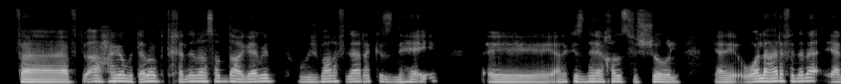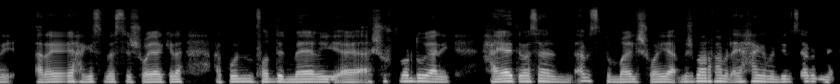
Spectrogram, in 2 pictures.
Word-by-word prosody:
ف - - -2
فبتبقى 110 +3 +3
حاجة 145 +3 +2
متعِبة 135 +1 +2
وبتخلّيني 140 0 -1
أصدّع 135 -2 0
جامد 135 +4 +2 0.2
ومش 115 -1 -4
باعرَف 130 +2 -1
إن - - -3
أنا 130 - +2
أركّز 135 -4 -5
نهائي 125 +7 -3 0.5
آآ، 105 -2 +1
أركّز 125 +1 -2
نهائي 130 +1 +2
خالص 130 0 -1
في - - -14
الشغل 115 -1 -1 0.3
يعني 105 0 -1
ولا 135 +4 +4
عارف 150 0 +3
إن 145 - 0
أنا 155 +1 +2
يعني 115 -1 -4 0.2
أريّح 125 +2 0
جسمي 125 0 -3
بس 120 -1 -5
شوية 115 +1 +1
كده 125 +2 0 0.3
أكون 130 +4 0
مفضّي 125 +1 +1
دماغي، 120 0 +2
أشوف 115 +4 -2
برضه 145 0 +3
يعني 125 -3 +2 0.3
حياتي 135 +2 +3
مثلًا، 130 -3 0
أمسِك 155 -3 -5
الموبايل 120 0 -1
شوية، 120 0 0
مش 130 0 -4
باعرَف 145 -1 +2
أعمل 140 -3 0
أي 130 - -1
حاجة 135 +1 0
من 120 -2 -2
دي 130 - -1
بسبب 135 +2 -4
إن 130 -3 -4
125 Hz, 180 wpm, -23 LUFS, 115-135 Hz, 0.5 s, ولا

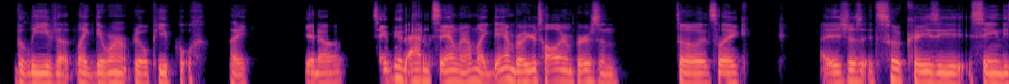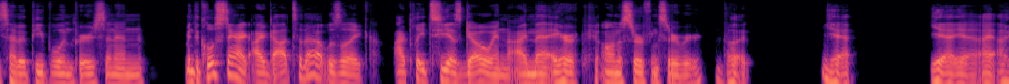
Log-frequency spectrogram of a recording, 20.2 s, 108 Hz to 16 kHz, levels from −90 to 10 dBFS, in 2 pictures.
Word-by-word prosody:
believe 105 -3 +2
that, 105 +3 -2
like, 105 -5 +1
they 110 - +3
weren't 110 0 +1
real 105 -4 +1
people, 110 0 -3 0.3
like, 95 0 -2 0.5
you 115 - +2
know, 110 +2 -3 0.2
same 130 0 -3
thing 155 -1 +2
with 125 - +3
Adam 130 -1 +1
Sandler, 125 -2 +2
I'm 130 - -1
like, 105 -5 0
"Damn, 145 +2 +2
bro, 120 -1 +4
you're 125 +2 +3
taller 130 0 +1
in 120 - 0
person." 110 -4 -1 0.6
So 105 0 +4
it's 105 +2 0
like 110 -1 +1 0.7
it's 115 0 +1
just 125 -2 +2
it's 115 0 -5
so 140 -3 +2
crazy 110 -4 +1
seeing 105 -1 +1
these 105 +1 0
type 115 -2 +1
of 105 -1 +1
people 105 -2 -1
in 100 -1 -2
person, 100 0 -1
and 95 0 -1
I - - -19 0.5
mean, - - +4
the - - 0
coolest 190 +3 +3
thing 195 -3 +2
I 160 - +3
I 115 -2 +2
got 100 - -1
to - - -4
that - - 0
was, 110 -2 -1
like, 95 -3 -1 0.2
I 115 - 0
played 125 +2 -2
CS:GO 110 -3 +3
and 95 -1 -1
I 100 +1 0
met 100 +1 +2
Eric 115 -2 +1
on 110 -2 +2
a - - +2
surfing 105 -2 +1
server, 95 +5 -1
but 110 -5 -3 0.7
yeah. - - 0 0.8
Yeah, 105 -1 +3
yeah, 95 -1 -2
I 110 +2 -1
110 Hz, 200 wpm, -23 LUFS, 100-120 Hz, 0.8 s, bro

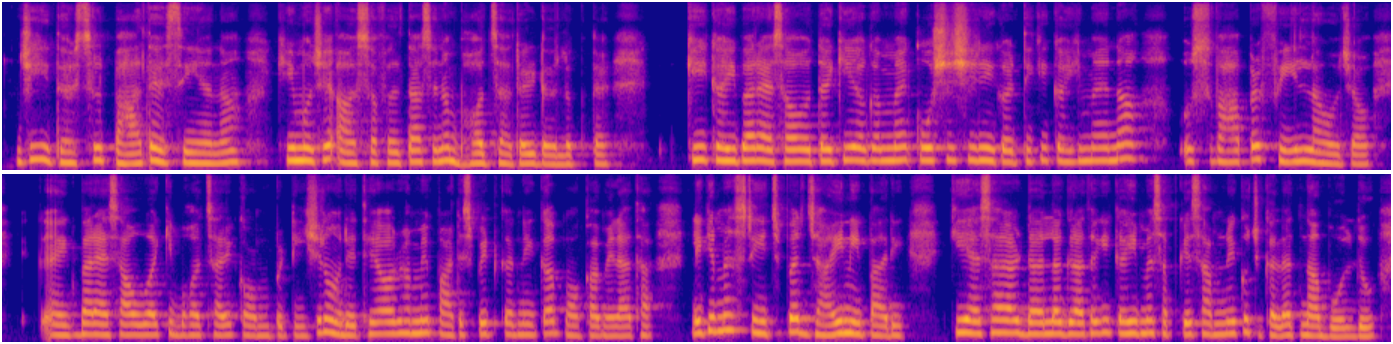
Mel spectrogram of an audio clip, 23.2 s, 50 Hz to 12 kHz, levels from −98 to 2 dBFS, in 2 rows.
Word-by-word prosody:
जी। 270 +4 +1
दरअसल 215 +4 +1
बात 200 +3 0
ऐसी 225 -3 +3
है 200 0 +1
ना 205 +2 -1 0.4
कि 255 -2 +4
मुझे 250 +1 +6
असफलता 210 -1 -1
से 230 - -1
ना 245 - +3
बहुत 195 -3 0
ज़्यादा 190 -2 -1
ही 195 0 +2
डर 180 -1 0
लगता 180 +1 -5
है। 185 - -7 0.7
कि 265 0 +3
कई 245 -2 +5
बार 250 0 +3
ऐसा 235 -1 +2
होता 235 +1 +2
है 235 - +4
कि 260 - +1
अगर 250 -1 +1
मैं 255 +1 +1
कोशिश 255 0 +5
ही 255 - 0
नहीं 250 -1 +3
करती 230 0 -3
कि 250 +3 -7
कहीं 235 0 -3
मैं 250 0 -1
ना 280 +3 -1 0.4
उस 240 0 -2
वहाँ 225 -1 -2
पर 270 - +5
फेल 240 -3 -1
ना 225 - +1
हो 195 -2 -2
जाऊँ। 180 0 -5 0.6
एक 200 0 -2
बार 220 -1 +1
ऐसा 210 0 -1
हुआ 205 0 0
कि 230 - -5
बहुत 200 -1 -5
सारे 200 -1 -3
कॉम्पिटिशन 190 +2 -4
हो 250 -2 +3
रहे 200 -2 -1
थे 225 - 0
और 230 0 0
हमें 240 +1 0
पार्टिसिपेट 220 0 -4
करने 210 -1 -4
का 230 - -2
मौका 190 -1 -4
मिला 185 0 -2
था। 195 -1 -6 0.3
लेकिन 245 +4 +3
मैं 300 +1 +3
स्टेज 250 -6 0
पर 265 -1 +6
जा 230 -4 -2
ही 220 +4 +4
नहीं 235 -2 +5
पा 200 -3 -3
रही, 195 +1 -3 0.4
कि 250 0 +4
ऐसा 245 +1 +2
डर 225 -1 +2
लग 230 0 +2
रहा 220 -1 +3
था 235 - +2
कि 250 +1 -2
कहीं 235 0 +3
मैं 240 - +1
सबके 225 -1 -1
सामने 220 0 -2
कुछ 250 -1 -4
गलत 200 0 +1
ना 190 -2 +1
बोल 175 0 -3
दूँ 180 0 -1
225 Hz, 220 wpm, -25 LUFS, 200-245 Hz, 0.7 s, मुझे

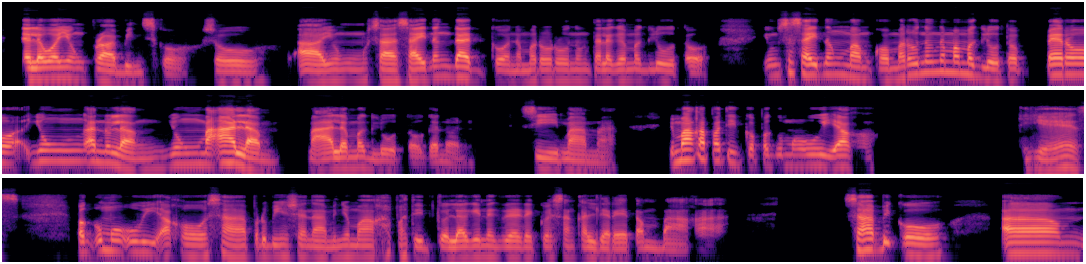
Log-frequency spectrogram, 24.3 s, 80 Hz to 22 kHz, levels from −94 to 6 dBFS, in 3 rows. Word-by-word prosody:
dalawa 140 +1 +7
yung 145 -1 0
province 105 -5 +1
ko, - - -11
so, 110 0 -5 0.2
ah, 115 -1 +4
yung 125 +1 -9
sa 120 -1 +3
side 125 +3 +5
ng 155 0 -4
dad 150 -2 +6
ko 120 - -5
na 115 - -10
marurunong 120 +1 -7
talagang 120 +1 -3
magluto, 120 -1 -7 0.4
yung 165 +2 -6
sa 205 - +2
side 175 -1 +5
ng 180 - -5
mom 145 -2 +1
ko 130 -1 -4
marunong 180 +9 -3
naman 205 -3 -1
magluto 135 -6 -3
pero 175 0 +4
yung 195 0 -6
ano 185 -2 +3
lang, 115 -7 +2
yung 160 0 -6
maalam, 160 - +8 0.2
maalam 125 +3 +3
magluto, 110 - -8
ganon, - - -10 0.4
si 115 -2 -4
mama, 95 -5 -5 0.4
yung - - -7
mga 210 +1 +9
kapatid 195 -5 -3
ko - - -8
'pag - - -9
umuuwi 150 -1 -6
ako 140 - -1 1.1
yes, 115 +3 -5 0.4
pag - - -1
umuuwi 170 -3 -4
ako 130 -1 -3
sa 125 -4 -1
probinsya 125 0 -7
namin, 115 +2 -6
yung 125 - -5
mga 120 -1 -4
kapatid 110 - -9
ko - - -2
laging 115 +2 -1
nagrerequest 115 +1 -4
ng 115 - -9
kalderetang 105 -1 -5
baka, 90 -2 -9 0.9
sabi 190 - +3
ko, 135 - -1 0.4
um, 150 -2 +3
125 Hz, 155 wpm, -24 LUFS, 115-155 Hz, 1.1 s, mga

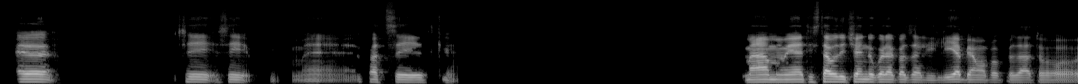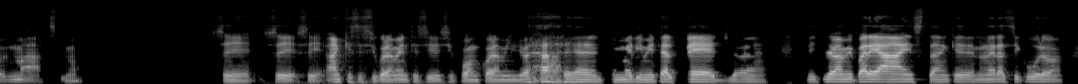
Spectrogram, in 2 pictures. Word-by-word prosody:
Eh. 120 -1 +2 1.2
Sì, 120 -2 -4
sì, 110 0 -5 0.4
mhmm, - - -19
ehm, 80 0 -12
pazzesche. 110 -2 -5 2.9
Mamma 115 +1 +3
mia 115 0 +4
ti 115 - -10
stavo 125 +3 +4
dicendo 120 0 +1
quella 115 0 +1
cosa 115 -1 -3
lì, 100 -1 -10
lì 110 +3 -2
abbiamo 110 -2 -1
proprio 105 0 -9
dato 105 0 -6
il - - -13
massimo. - - -11 1.3
Sì, 95 -3 -6
sì, 105 -1 -4
sì, 100 - -8
anche 110 +1 0
se 105 - -12
sicuramente 105 +1 -2
si 105 0 -7
si 100 0 -15
può 105 - -4
ancora 105 0 -2
migliorare 110 +1 0
eh, 110 - -11
mai 110 -1 -1
limite 110 +1 0
al 110 - +1
peggio, 105 -3 +4
eh. 105 -2 -9 0.3
Diceva 120 +2 +1
mi 120 0 0
pare 120 -1 +8
Einstein 115 -2 +5
che 110 -1 -4
non 110 +1 -6
era 115 0 +1
sicuro 115 -2 -5
110 Hz, 125 wpm, -24 LUFS, 105-115 Hz, 2.9 s, pare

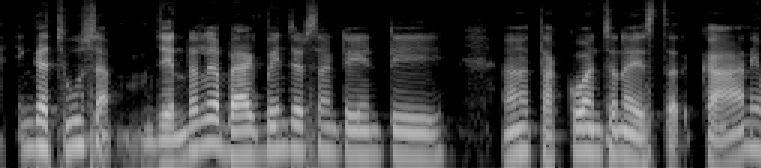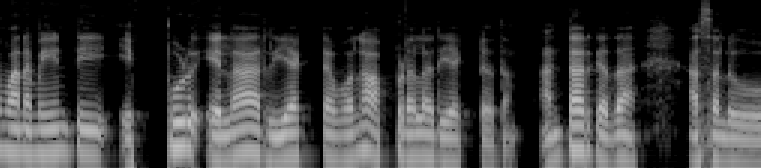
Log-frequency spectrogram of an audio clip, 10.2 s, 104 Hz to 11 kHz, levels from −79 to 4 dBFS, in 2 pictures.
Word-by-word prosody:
ఇంక 185 +2 0
చూసా. 195 +2 0 0.4
జనరల్‌గా 170 - +3
బ్యాక్ 150 -1 +6
బెంచర్స్ 175 0 0
అంటే 155 -1 -3
ఏంటీ, 150 0 -3 0.7
ఆ! - - +2 0.2
తక్కువ 140 +6 +2
అంచనా 155 -2 0
ఏస్తారు. - - -6
కానీ 180 +4 +2
మనం 155 -1 +2
ఏంటి 160 -1 -2 0.3
ఎప్పుడు 185 +11 0 0.2
ఎలా 145 +5 +2 0.2
రియాక్ట్ 140 +2 -1
అవ్వాలో 135 +6 -2
అప్పుడు 135 0 -3
అలా 135 0 0
రియాక్ట్ 120 -2 -5
అవుతాం. 105 - -12 0.2
అంటారు 170 +6 +4
కదా! 135 +1 +1 0.5
అసలూ 120 -3 -2
150 Hz, 150 wpm, -25 LUFS, 135-165 Hz, 0.7 s, బ్యాక్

